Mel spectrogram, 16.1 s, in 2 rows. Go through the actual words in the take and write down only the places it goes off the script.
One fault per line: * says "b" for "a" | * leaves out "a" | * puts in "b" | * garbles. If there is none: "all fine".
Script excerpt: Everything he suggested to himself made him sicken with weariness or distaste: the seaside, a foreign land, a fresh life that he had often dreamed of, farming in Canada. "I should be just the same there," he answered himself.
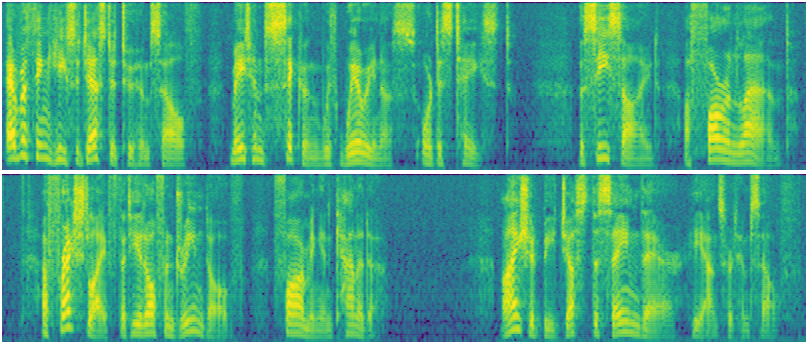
all fine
